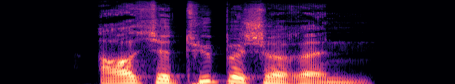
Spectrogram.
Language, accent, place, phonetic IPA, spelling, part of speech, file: German, Germany, Berlin, [aʁçeˈtyːpɪʃəʁən], archetypischeren, adjective, De-archetypischeren.ogg
- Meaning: inflection of archetypisch: 1. strong genitive masculine/neuter singular comparative degree 2. weak/mixed genitive/dative all-gender singular comparative degree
